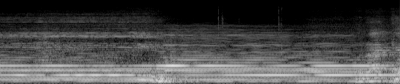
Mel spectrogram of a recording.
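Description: A live punk band's electric guitars and bass ring out sustained, held chords between vocal lines. The chord changes about one and a half seconds in and again near the end.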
